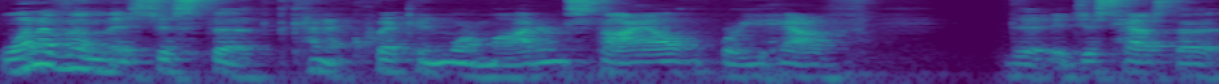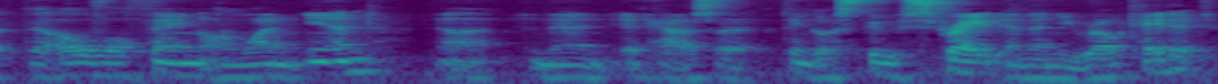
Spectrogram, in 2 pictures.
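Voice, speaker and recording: A man with a West Virginia accent, medium pitch, ordinary pitch variation and a fairly slow pace, with audible room echo. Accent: West Virginia, pin-pen merger. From US, West Virginia. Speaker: cosplay costume maker. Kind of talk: tutorial. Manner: casual, halting.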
